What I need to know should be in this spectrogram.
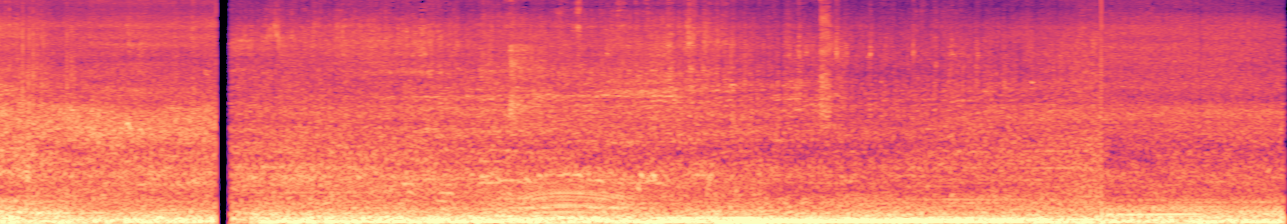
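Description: Car and truck engines rumble as vehicles cruise slowly past.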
